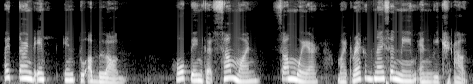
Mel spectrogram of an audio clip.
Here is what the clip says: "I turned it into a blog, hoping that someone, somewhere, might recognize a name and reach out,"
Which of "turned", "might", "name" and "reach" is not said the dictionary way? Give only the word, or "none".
none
